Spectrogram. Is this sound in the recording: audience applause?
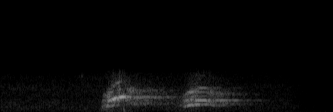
no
